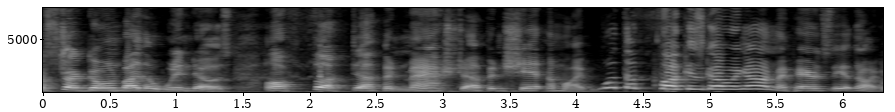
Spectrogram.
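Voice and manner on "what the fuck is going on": high, loud panicked cry; freaked-out yell; alarmed yell. Retold or imitated. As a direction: shout it as the crowd pours past. Horde of zombies floods the windows.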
